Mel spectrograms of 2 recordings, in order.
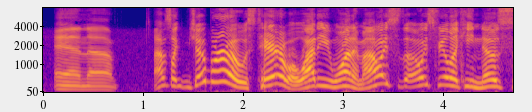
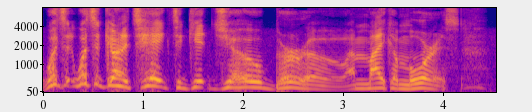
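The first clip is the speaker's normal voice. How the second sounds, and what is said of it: Imitates another person's voice. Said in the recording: “my Micah impression.”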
